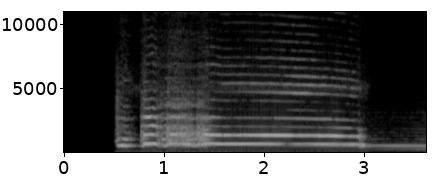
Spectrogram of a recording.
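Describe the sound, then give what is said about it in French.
A rooster crows once at daybreak, a loud cock-a-doodle-doo with a short opening note followed by a long sustained, strained call that cuts off sharply, with no one talking. “Un coq m'annonça le lever du jour”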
